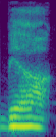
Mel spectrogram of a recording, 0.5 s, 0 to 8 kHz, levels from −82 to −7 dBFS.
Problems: none marked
